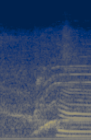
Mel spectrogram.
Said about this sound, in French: Donc là on arrive au chargement du camion.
